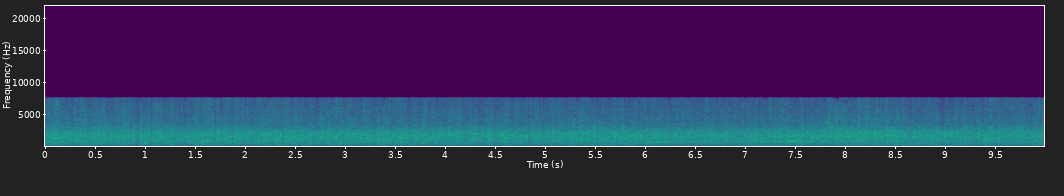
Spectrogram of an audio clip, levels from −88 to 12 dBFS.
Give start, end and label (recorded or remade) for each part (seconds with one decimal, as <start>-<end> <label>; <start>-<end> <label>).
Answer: 0.0-7.9 remade; 7.9-8.6 recorded; 8.6-10.0 remade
